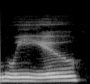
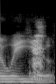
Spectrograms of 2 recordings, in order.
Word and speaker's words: Wii U: to it's the system closest to rhyming with pu and that's the sound of something that stinks and that's the Wii U yeah great ID on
